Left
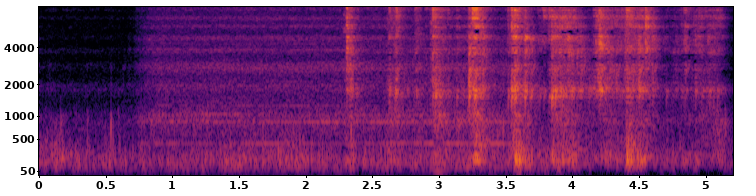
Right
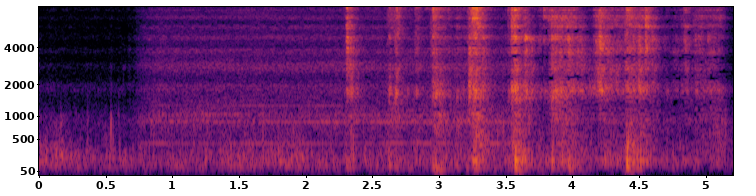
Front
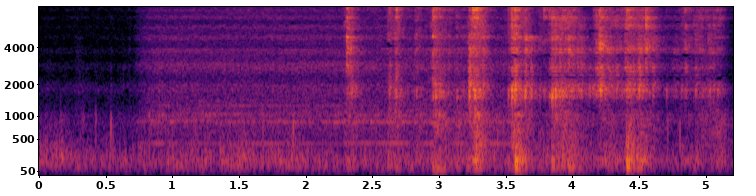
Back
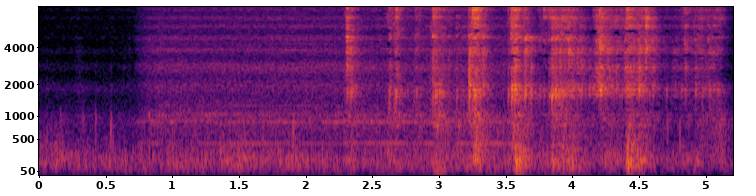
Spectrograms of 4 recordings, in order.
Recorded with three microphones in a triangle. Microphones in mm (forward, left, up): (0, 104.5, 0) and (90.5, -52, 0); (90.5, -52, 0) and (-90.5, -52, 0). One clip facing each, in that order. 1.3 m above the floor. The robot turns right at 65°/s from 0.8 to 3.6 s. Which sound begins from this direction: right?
Crushing, at 2.3 s.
